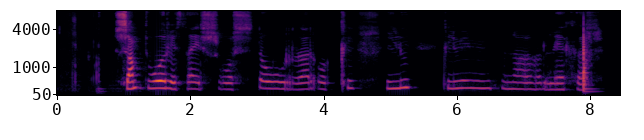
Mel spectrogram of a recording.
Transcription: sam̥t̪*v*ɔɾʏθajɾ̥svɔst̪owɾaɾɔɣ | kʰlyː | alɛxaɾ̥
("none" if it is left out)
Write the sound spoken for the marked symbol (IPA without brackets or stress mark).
v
